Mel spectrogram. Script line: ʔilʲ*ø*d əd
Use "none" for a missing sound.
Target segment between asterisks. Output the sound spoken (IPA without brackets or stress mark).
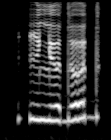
ə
